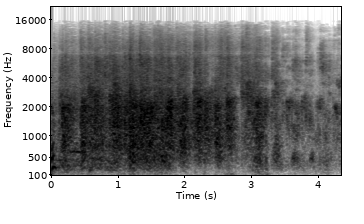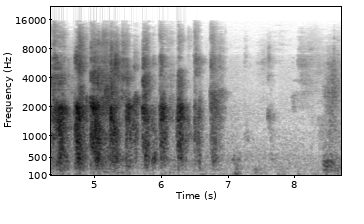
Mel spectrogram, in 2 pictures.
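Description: Audience applauding: many hands clapping together, thinning to a few scattered claps and stopping about seven seconds in.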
